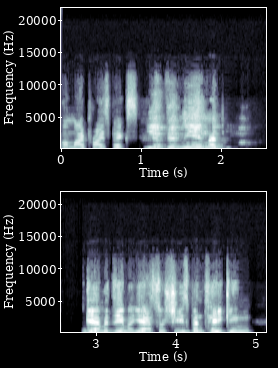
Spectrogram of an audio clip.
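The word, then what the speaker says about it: Vivianne Miedema: Yeah, Vivian. Medema.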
